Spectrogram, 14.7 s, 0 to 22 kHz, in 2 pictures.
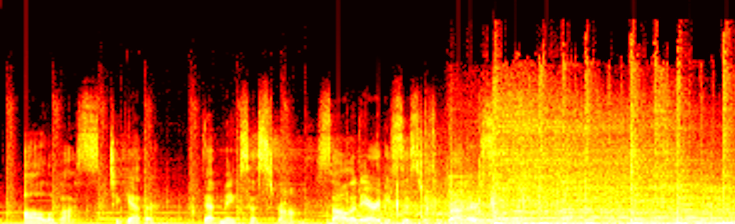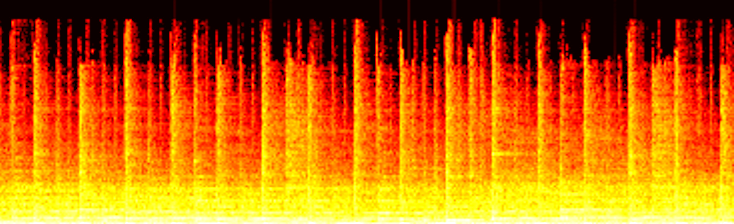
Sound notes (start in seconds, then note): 3.9 applaudissements; 4.8 musique inspirante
